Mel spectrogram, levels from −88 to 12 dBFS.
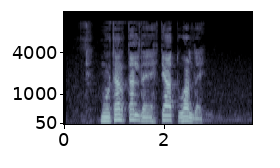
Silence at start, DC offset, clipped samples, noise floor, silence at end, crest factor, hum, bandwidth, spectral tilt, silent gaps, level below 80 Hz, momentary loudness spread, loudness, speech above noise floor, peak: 0.45 s; under 0.1%; under 0.1%; -56 dBFS; 1 s; 20 dB; none; 11.5 kHz; -6 dB/octave; none; -56 dBFS; 16 LU; -21 LUFS; 35 dB; -4 dBFS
